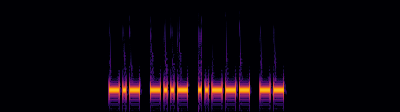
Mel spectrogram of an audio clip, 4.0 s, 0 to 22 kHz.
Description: Morse code, heard as a keyed tone, about 36 wpm, 700 Hz. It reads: KX2M
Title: USA Call Signs - 4 Characters - Repeated 3x - 35wpm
